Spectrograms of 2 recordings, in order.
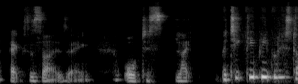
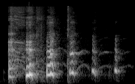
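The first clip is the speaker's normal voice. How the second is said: high laugh; 12 dB louder than usual. Real, not acted.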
